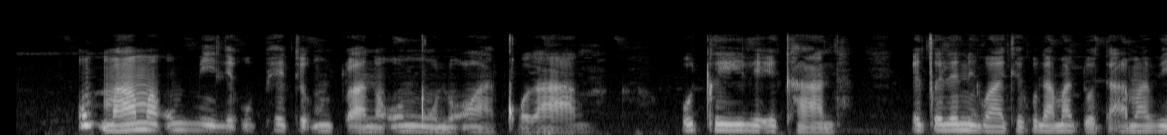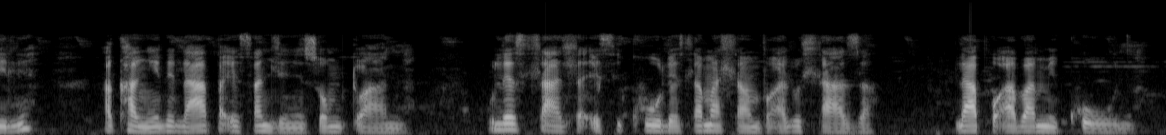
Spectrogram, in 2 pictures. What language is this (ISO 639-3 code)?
nde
